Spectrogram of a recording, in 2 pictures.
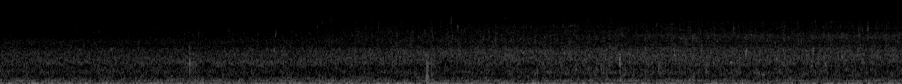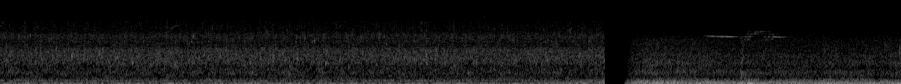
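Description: A stream running steadily with an even rush of water. About fifteen seconds in, the sound drops out for an instant. What follows is louder and lower, with one short high chirp.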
